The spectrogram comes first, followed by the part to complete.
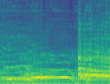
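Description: Music playing while young women whoop and shout in long, high held calls. A fresh, louder call breaks in near the end.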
